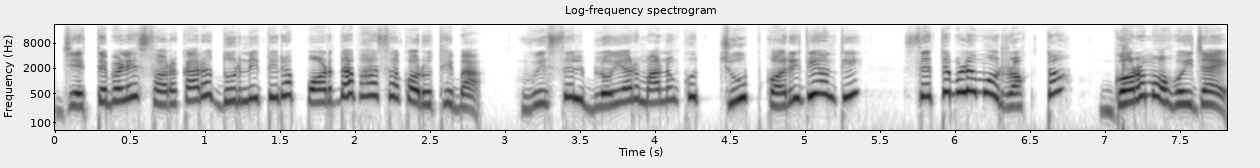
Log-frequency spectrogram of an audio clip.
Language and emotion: Odia, angry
